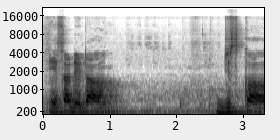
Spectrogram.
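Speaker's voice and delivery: chunk by chunk, long pauses, the last words slowed; slow dictation. Shown as a demonstration. Teacher dictating to students, slow and word by word. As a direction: spell it out slowly for note-taking.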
